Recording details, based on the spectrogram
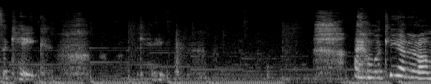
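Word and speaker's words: caique: Cake.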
